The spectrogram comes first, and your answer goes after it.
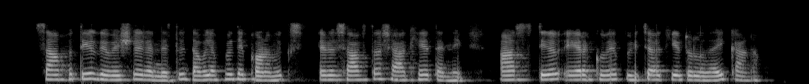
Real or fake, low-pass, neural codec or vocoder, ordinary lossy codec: fake; 7.2 kHz; codec, 24 kHz, 0.9 kbps, WavTokenizer, medium speech release version 1; Opus, 32 kbps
